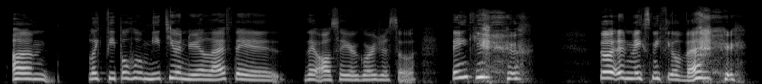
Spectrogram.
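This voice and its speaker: Using long, frequent pauses, a woman speaks at a high pitch. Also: ordinary pitch variation, moderate pace. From Philippines. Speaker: streamer. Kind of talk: casual chat.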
